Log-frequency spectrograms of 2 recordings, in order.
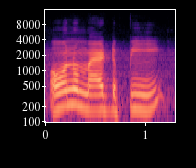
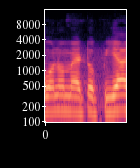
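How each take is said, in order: First: ओनोमैटोपी slowly, ending on "pee"; ओनोमैटोपी measured out, final long "ee"; corrected pronunciation. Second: ओनोमैटोपिया in the common mistaken form ending "-piya"; mispronunciation. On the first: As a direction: say ओनोमैटोपी with no "-ya" at the end. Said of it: "इसका हमने pronounce यहाँ पे लिख दिया". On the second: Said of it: "ऐसा नहीं है". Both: Shown as a demonstration.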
